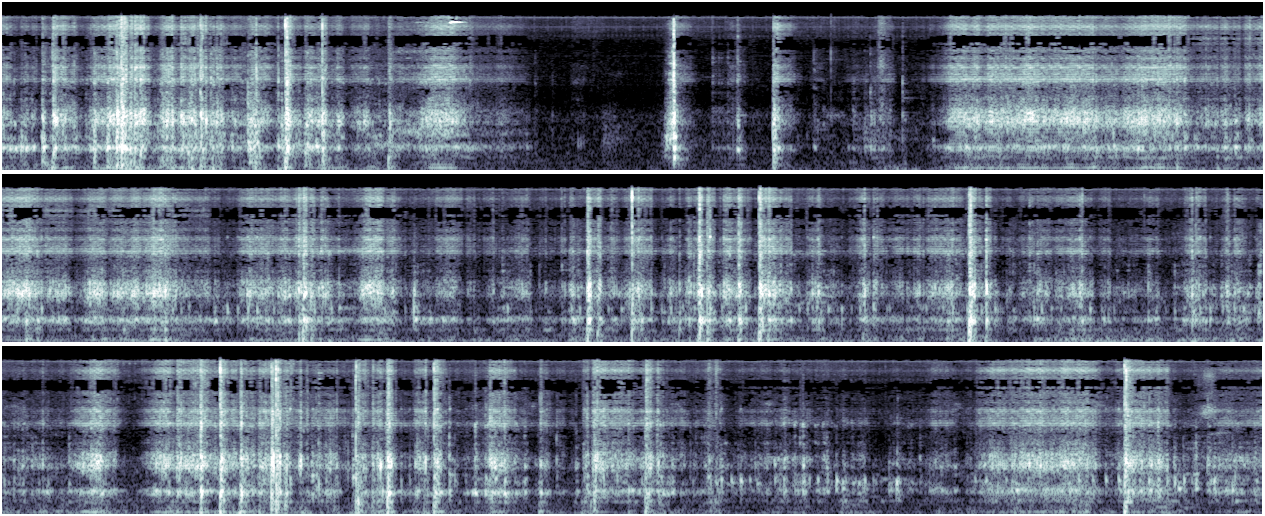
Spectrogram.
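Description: Bicycle ridden over a rough dirt lane: a continuous rolling whirr with rattling and clicking from the bike. About four seconds in, it drops nearly silent for a few seconds, broken by a couple of clicks, then resumes.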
